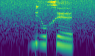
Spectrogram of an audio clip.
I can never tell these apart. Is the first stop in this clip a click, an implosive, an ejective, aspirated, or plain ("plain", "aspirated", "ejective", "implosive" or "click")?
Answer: implosive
